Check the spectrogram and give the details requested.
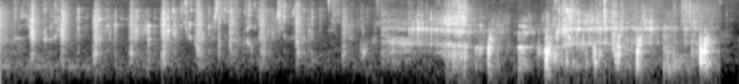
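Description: Close-miked wet chewing of spicy kimchi: many small sharp mouth clicks and smacks, busier and wetter in the second half.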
